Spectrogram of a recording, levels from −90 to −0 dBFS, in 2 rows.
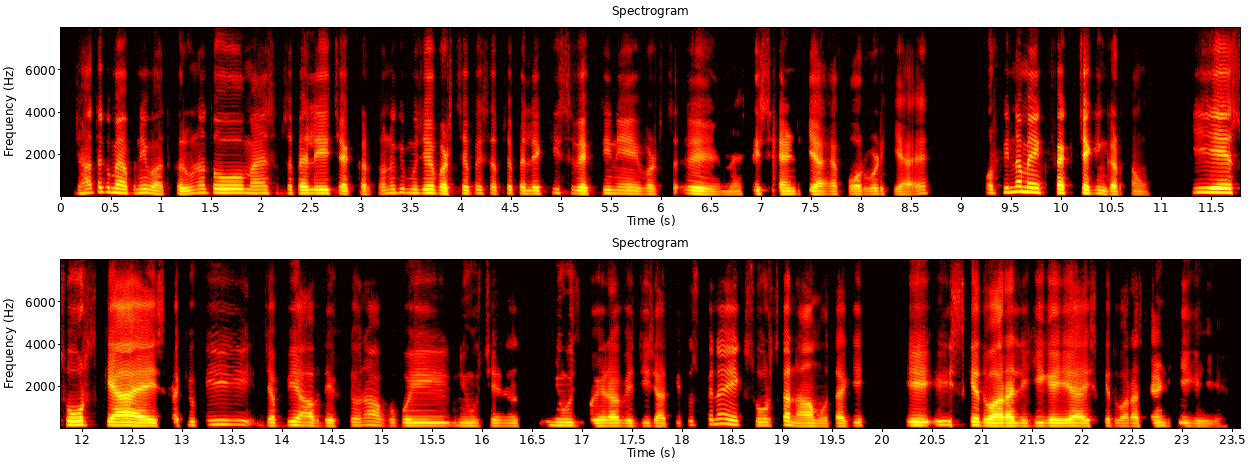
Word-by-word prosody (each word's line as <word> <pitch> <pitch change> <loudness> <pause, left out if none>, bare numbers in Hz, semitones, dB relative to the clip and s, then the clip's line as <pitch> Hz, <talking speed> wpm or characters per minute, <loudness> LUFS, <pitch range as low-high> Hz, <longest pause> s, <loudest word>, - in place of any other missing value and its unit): जहाँ 165 +4 -5
तक 215 - -3
मैं 195 -2 +3
अपनी 170 +2 -2
बात 135 -5 -3
करूँ 135 +1 -1
ना 175 +1 -5
तो 180 0 +2
मैं 165 -1 -3
सबसे 160 0 -11
पहले 160 0 +2
ये 160 - +5
चेक 150 -4 -3
करता 135 +1 -8
हूँ - - -7
ना 170 - -5
कि 185 - -7
मुझे 170 -1 0
व्हाट्सऐप 150 0 -1
पे 160 - -6
सबसे 155 +1 -7
पहले 145 -1 -3
किस 165 +2 -14
व्यक्ति 145 +2 -1
ने 145 -2 -3
व्हाट्सऐप 130 -1 -9
अ, 130 -6 +2
मैसेज 130 +3 -8
सेंड 135 -1 -1
किया 130 -1 +1
है, 125 +1 -6
फॉरवर्ड 130 +1 -4
किया 120 -2 -7
है। 160 +7 -7 0.6
और 170 - -4
फिर 205 - -2
ना 235 +3 +2
मैं 220 -3 +5
एक 200 0 0
फैक्ट 175 -1 +5
चेकिंग 155 -5 +3
करता 130 0 -3
हूँ 115 -2 -13 0.4
कि 195 - -7
ये 200 -1 +9
सोर्स 180 -2 +2
क्या 155 -1 +8
है 140 -1 +8
इसका 140 +2 -7
क्योंकि 190 +4 -8
जब 140 -2 -5
भी 170 - 0
आप 145 -4 0
देखते 130 +3 -6
हो 150 - -6
ना 170 +1 -7
आपको 140 -3 -8
कोई 140 0 -2
न्यूज़ 135 0 -6
चैनल 135 -1 -8 0.3
न्यूज़ 150 -1 -2 0.2
वगैरह 135 0 +3
भेजी 130 0 -6
जाती 125 -1 -6
है - - -26
तो - - -14
उसमें 180 +5 -11
ना 230 - -3
एक 190 -3 -1
सोर्स 155 -3 -6
का 180 - +5
नाम 130 -3 0
होता 125 +1 -6
है 130 - -1
कि 145 +4 -10 0.4
ये 155 -1 +5 0.2
ये 170 - -2
इसके 170 -1 0
द्वारा 135 -2 +8
लिखी 135 0 -2
गई 135 0 +4
है - - +2
या 140 -1 +6
इसके 135 +1 -3
द्वारा 130 0 -5
सेंड 135 +1 -6
की 135 0 -6
गई 120 -1 -9
है। 115 -1 -19
145 Hz, 225 wpm, -25 LUFS, 135-170 Hz, 0.6 s, ये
